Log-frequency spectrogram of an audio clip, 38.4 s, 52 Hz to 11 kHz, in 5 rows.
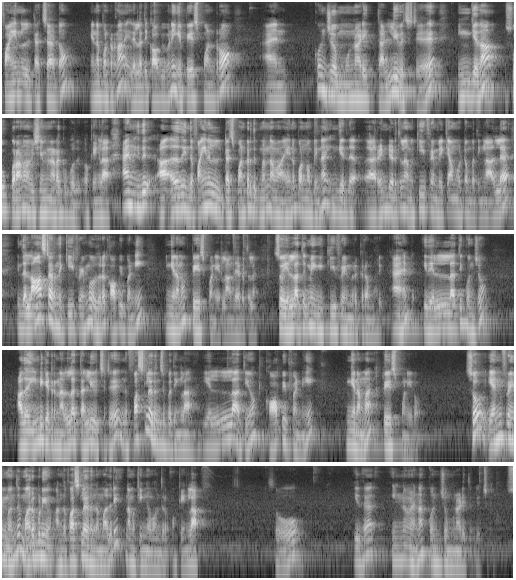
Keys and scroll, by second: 2.1 ctrl+c, 2.4 ctrl+v, 16.3 ctrl+c, 16.7 ctrl+v, 18.6 ctrl+c, 19.1 ctrl+v, 27.2 ctrl+c, 28.5 ctrl+v.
